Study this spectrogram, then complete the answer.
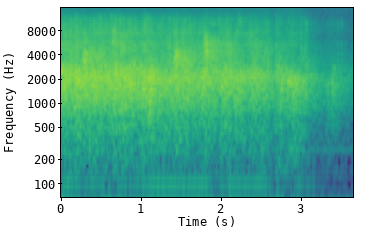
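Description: Applause and cheering from a church conference congregation, a dense wash of clapping that holds steady and then thins out toward the end.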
